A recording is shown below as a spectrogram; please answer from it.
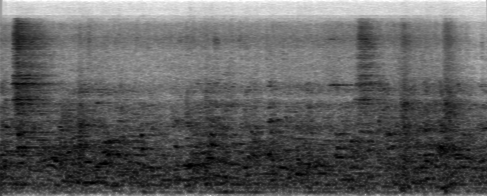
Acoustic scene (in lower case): cafe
